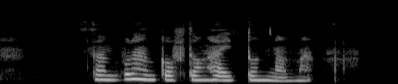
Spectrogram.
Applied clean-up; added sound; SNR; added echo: neural mask model Resemble Enhance denoiser.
